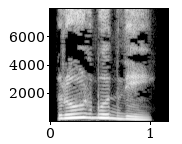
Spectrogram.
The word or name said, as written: ರೂಢಬುದ್ಧಿ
